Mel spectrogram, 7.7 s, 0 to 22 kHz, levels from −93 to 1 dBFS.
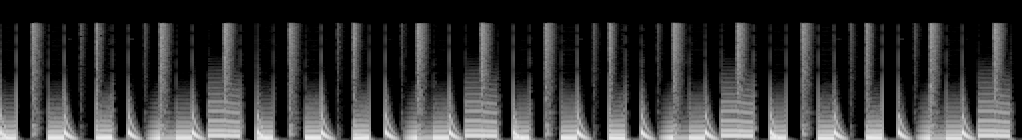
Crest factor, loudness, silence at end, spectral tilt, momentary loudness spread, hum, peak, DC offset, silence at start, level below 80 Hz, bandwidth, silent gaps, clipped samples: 12 dB; -16 LUFS; 0.1 s; -7 dB/octave; 3 LU; none; -2 dBFS; under 0.1%; 0 s; -16 dBFS; 11.5 kHz; none; under 0.1%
